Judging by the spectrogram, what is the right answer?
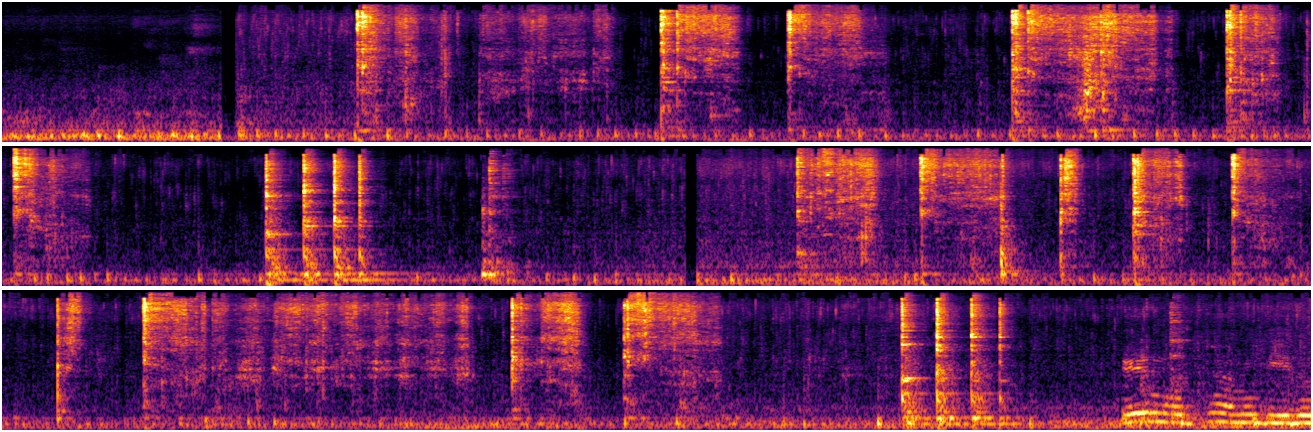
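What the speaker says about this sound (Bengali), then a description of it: "একটু কষার পরে আমি মোচাটা দিয়ে আরও ভালো করে কষবো।" Banana flower being stir-fried in a pan, a spatula scraping and clattering in irregular bursts over a soft ongoing sizzle, close and fairly quiet.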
